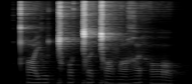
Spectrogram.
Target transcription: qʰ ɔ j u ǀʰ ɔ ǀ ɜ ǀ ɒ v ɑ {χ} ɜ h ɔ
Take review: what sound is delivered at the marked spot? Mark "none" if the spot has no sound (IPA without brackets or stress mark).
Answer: ʁ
